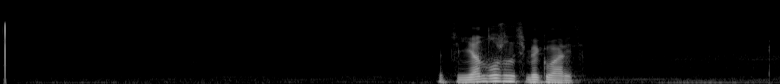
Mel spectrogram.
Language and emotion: Russian, neutral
